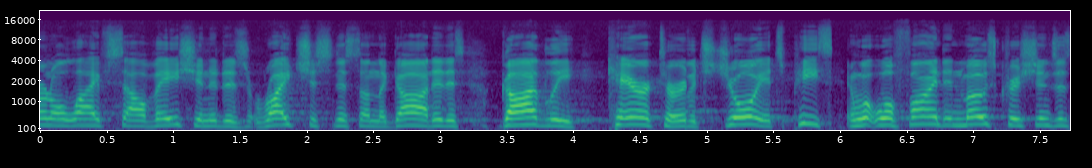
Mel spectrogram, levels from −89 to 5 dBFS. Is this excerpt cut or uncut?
cut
